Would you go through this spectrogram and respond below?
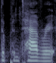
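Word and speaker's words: The Pentaverate: I think I'm saying that right, The Pentaveret. I always, every time I watch the intro, I'm like, oh, that's how you say it. So if I'm saying it wrong, my bad.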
